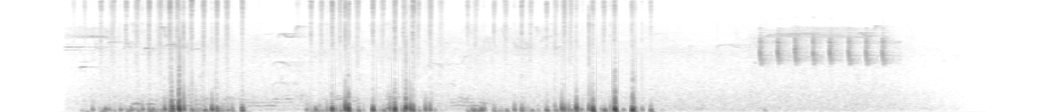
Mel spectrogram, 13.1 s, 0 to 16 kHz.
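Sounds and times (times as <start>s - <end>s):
fast trill of high chirps: 0.8s - 3.1s, 3.8s - 8.2s
skittering taps of little feet: 1.0s - 3.1s, 3.8s - 8.2s.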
